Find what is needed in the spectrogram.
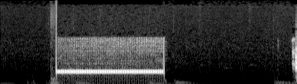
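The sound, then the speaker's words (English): A telephone call being placed: one steady electronic tone sounds for about a second and cuts off abruptly. Near silence follows, then a brief sound at the very end. “So let's call Abby and find out.”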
